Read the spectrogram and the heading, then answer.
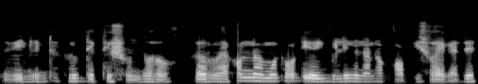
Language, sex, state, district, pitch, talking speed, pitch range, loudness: Bengali, male, West Bengal, Kolkata, 135 Hz, 200 wpm, 130-145 Hz, -17 LUFS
